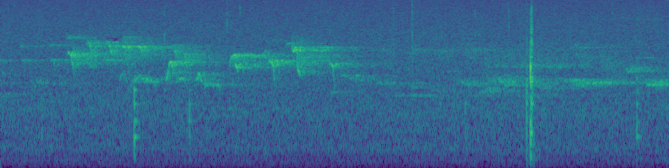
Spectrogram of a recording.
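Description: Zucchini slices tap into a metal pan.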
